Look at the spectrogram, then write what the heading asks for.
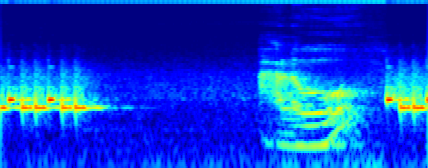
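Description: A mobile phone rings for an incoming call, its electronic tone sounding in short bursts that stop, then start again, close and clear.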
